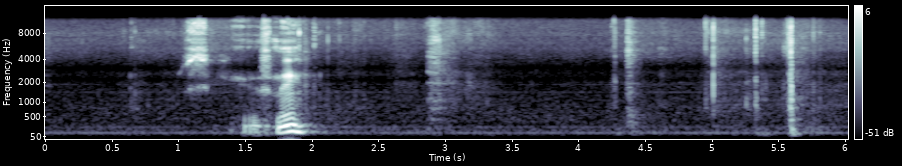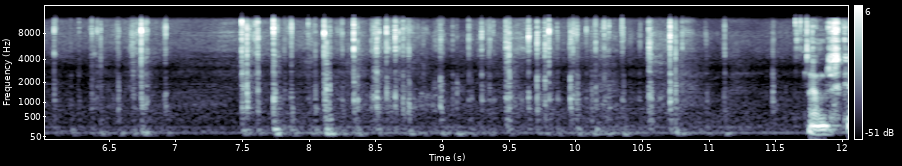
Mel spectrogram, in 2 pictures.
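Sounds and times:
keyboard typing: 0:04.9 - 0:11.7.

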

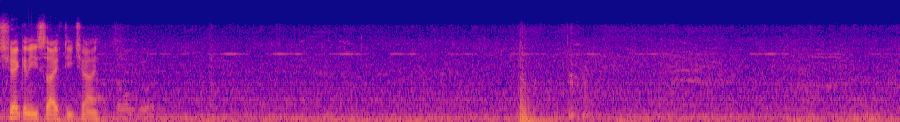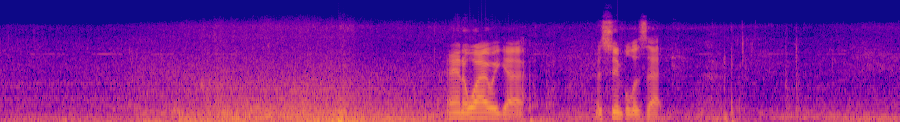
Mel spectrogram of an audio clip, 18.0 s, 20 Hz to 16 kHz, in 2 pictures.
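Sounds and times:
electronic reversing beeps: 0:01.2 - 0:12.0
car door shutting: 0:05.1 - 0:06.0.

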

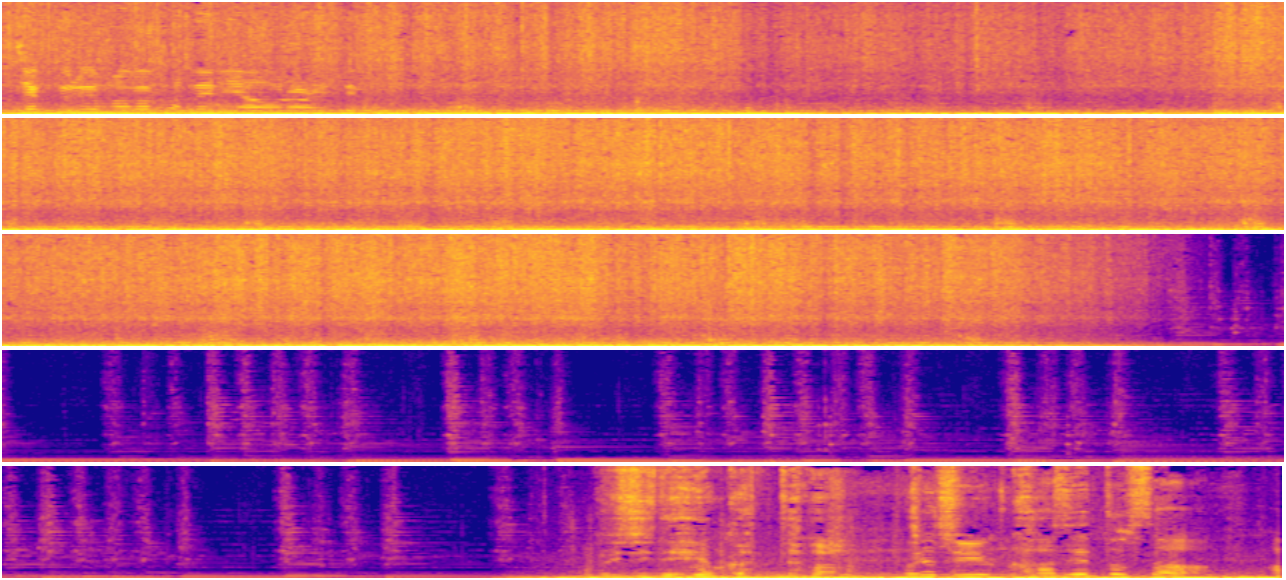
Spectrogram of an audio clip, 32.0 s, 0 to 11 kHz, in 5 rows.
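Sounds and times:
rain hitting vehicle: 0:00.0 - 0:18.8, 0:28.1 - 0:32.0
road and wind rumble: 0:00.0 - 0:18.8, 0:28.1 - 0:32.0.

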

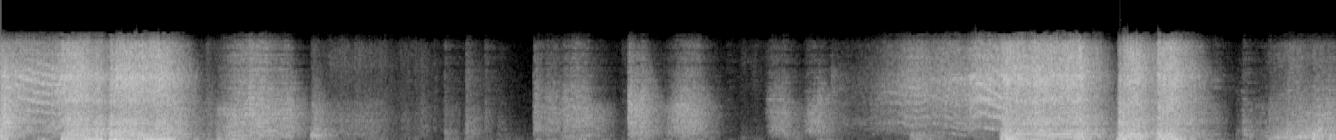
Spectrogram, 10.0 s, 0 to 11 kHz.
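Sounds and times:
tile scraping on floor: 0:09.3 - 0:10.0.

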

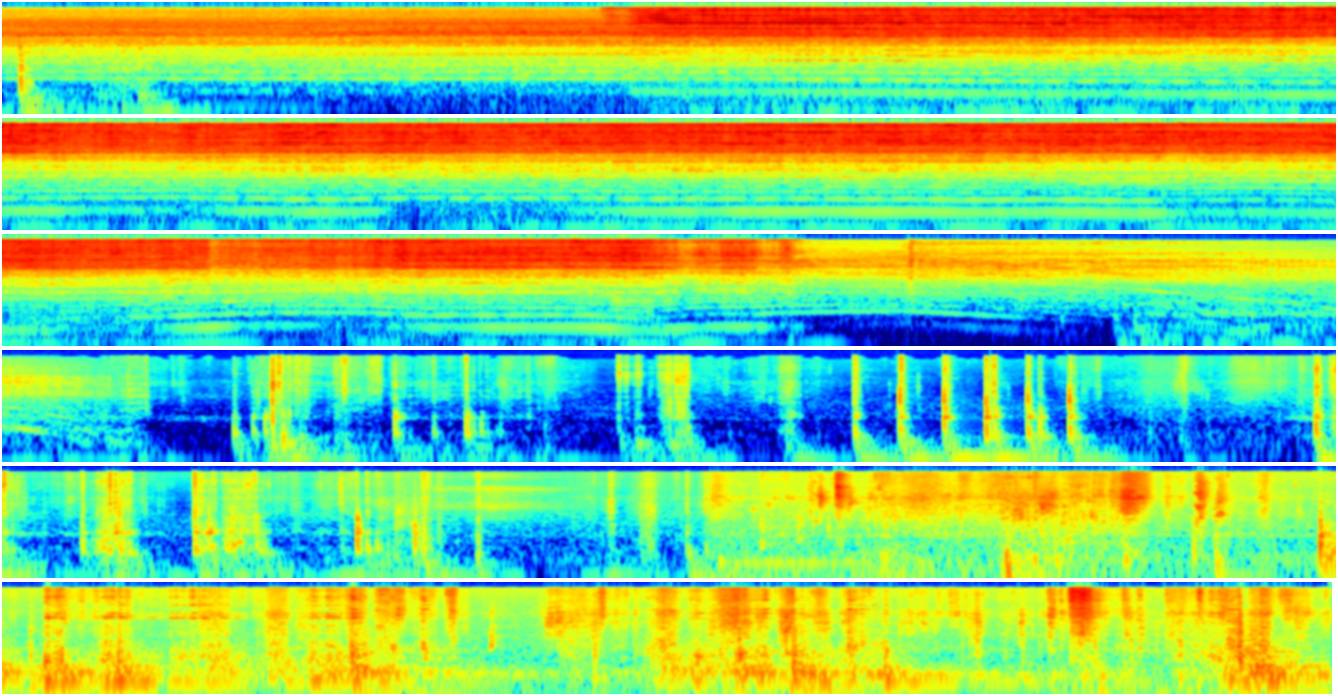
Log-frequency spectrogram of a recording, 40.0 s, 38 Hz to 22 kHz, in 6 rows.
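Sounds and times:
angle grinder cutting brick: 0:00.0 - 0:20.8, 0:30.2 - 0:40.0
bricks knocking and scraping: 0:21.2 - 0:25.6, 0:26.5 - 0:40.0.

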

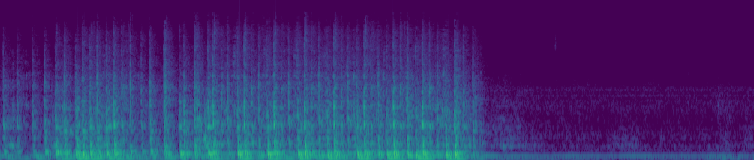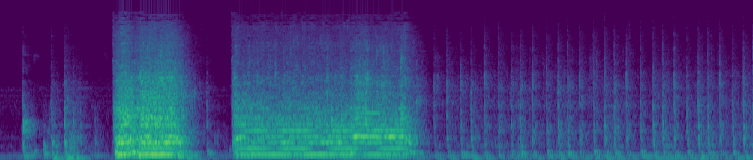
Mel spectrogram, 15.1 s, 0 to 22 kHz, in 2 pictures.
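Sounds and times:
stick blender motor whine: 0:08.7 - 0:11.8.

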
